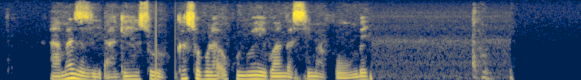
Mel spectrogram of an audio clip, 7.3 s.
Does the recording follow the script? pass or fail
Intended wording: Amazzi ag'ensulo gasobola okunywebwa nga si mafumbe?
pass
